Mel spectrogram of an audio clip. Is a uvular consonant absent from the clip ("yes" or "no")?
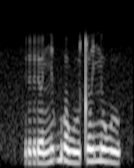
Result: yes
